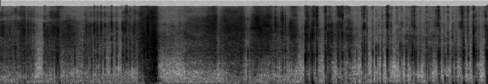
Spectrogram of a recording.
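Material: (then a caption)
Leather. Bare fingertips tap and scratch a black leather glove worn on one hand at the right side of the microphone. Dry, bright scratching and quick, sharp taps come and go, with a louder swish around the middle and a burst of rapid taps near the end.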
